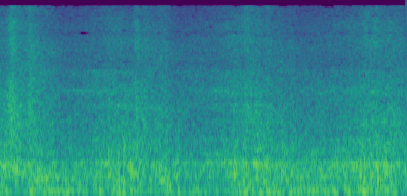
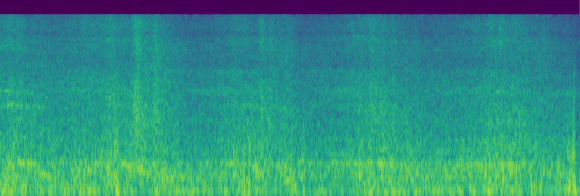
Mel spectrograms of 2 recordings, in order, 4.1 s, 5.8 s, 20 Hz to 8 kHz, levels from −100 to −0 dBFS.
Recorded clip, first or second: first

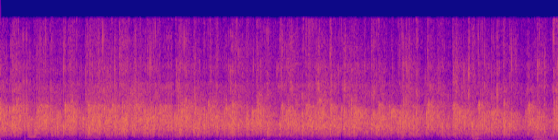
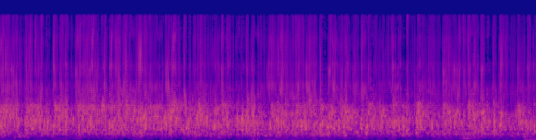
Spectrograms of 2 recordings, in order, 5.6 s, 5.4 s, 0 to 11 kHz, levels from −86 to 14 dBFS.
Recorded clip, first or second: first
